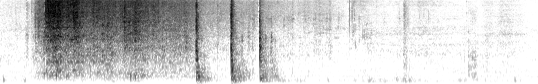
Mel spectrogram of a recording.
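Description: Rust scale and dirt from car rocker panels poured off a plastic dustpan into a plastic wheelie bin, a grainy rattling pour for about a second, followed by three sharp knocks.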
